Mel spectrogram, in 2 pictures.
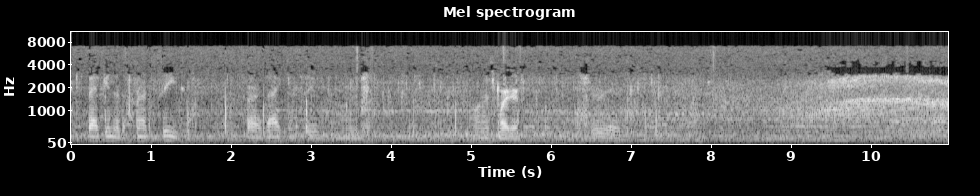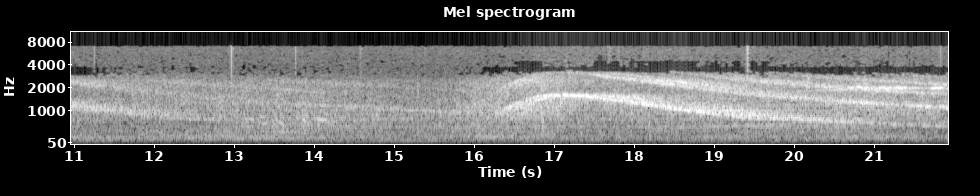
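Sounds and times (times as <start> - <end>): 
steady traffic rumble: 0.0 - 21.9
speech: 0.2 - 1.6, 2.2 - 3.3, 5.1 - 5.8
ambulance siren wailing: 4.4 - 21.9.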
